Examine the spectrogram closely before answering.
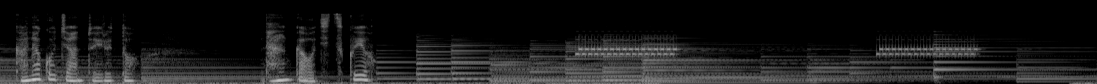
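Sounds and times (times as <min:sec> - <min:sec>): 
speech: 0:00.2 - 0:01.5, 0:02.7 - 0:03.9
phone ringing with a bright electronic ringtone: 0:05.7 - 0:06.9, 0:08.8 - 0:09.9.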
